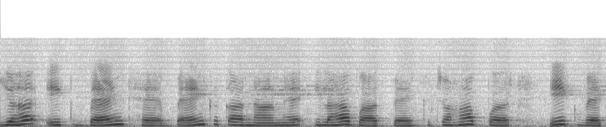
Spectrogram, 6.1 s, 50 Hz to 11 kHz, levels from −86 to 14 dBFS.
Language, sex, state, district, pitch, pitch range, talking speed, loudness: Hindi, female, Bihar, Vaishali, 240 Hz, 220-275 Hz, 150 wpm, -16 LUFS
